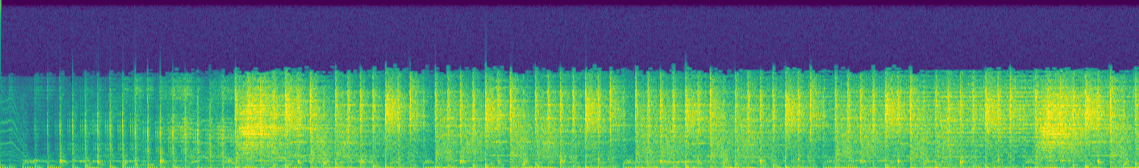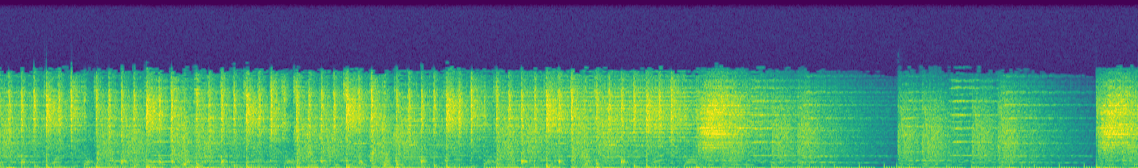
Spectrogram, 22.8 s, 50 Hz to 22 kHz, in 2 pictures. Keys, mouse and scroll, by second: 0.4 middle click, 1.3 middle click, 2.0 1, 2.2 shift+click, 2.7 right click, 3.4 click, 4.0 right click, 4.7 click, 5.3 shift+middle click, 6.0 click, 6.2 Delete, 6.6 click, 6.7 Delete, 7.0 click, 8.3 ctrl+z, 8.6 right click, 9.1 Delete, 9.5 click, 9.9 Delete, 10.1 click, 10.2 Delete, 10.5 click, 10.6 Delete, 11.1 click, 11.9 f, 12.2 shift+click, 12.6 f.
